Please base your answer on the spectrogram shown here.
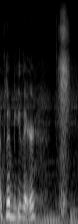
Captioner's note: sniffs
